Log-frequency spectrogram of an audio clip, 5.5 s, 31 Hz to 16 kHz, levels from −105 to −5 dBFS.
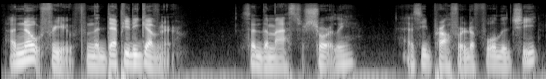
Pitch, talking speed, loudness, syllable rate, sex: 100 Hz, 200 wpm, -22 LUFS, 6.6 syllables/s, male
